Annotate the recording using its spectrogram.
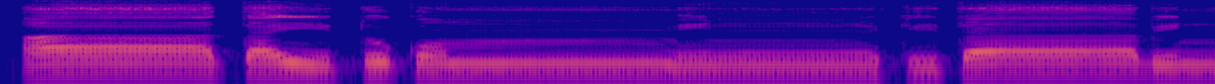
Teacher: من کتاب میں نون ساکن کے بعد حروف اخفا میں سے کاف آ رہا ہے تو غنہ کر کے پڑھیں گے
